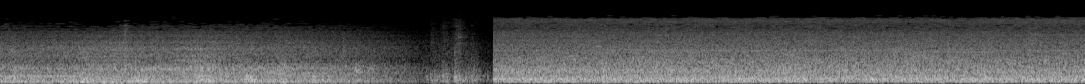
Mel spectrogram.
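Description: Kintetsu commuter train heard from inside the car, its running noise fading over about four seconds as it slows for the station. At about five seconds the sound cuts off abruptly into a steady, even noise with no distinct events.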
